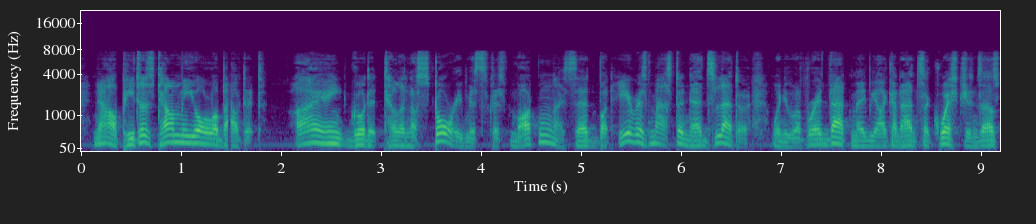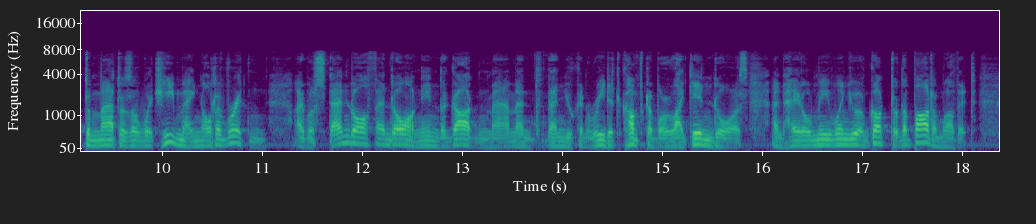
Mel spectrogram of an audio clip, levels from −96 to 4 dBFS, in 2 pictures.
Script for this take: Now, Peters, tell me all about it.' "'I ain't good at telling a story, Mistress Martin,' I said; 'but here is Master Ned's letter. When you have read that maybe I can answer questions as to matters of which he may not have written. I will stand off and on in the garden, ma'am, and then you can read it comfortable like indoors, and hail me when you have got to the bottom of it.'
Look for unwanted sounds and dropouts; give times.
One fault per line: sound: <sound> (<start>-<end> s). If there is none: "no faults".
sound: dropout (1.5-1.5 s)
